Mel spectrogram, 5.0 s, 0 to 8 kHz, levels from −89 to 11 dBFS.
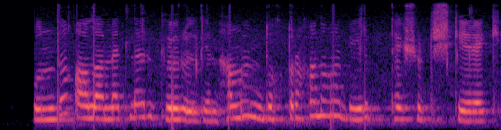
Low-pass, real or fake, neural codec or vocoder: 7.2 kHz; fake; vocoder, 44.1 kHz, 128 mel bands every 512 samples, BigVGAN v2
